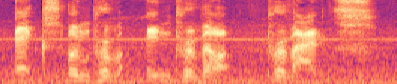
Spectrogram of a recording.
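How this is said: It is said with an English accent. The speaker calls it wrong. "as we would say it uh, over in the U K"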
